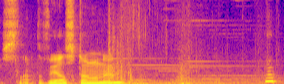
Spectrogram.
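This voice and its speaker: A man streaming a video game, chatting along in a relaxed, joking way and laughing often. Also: mid-range voice, takes it slowly, creaky, over music. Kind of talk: casual gameplay commentary.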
